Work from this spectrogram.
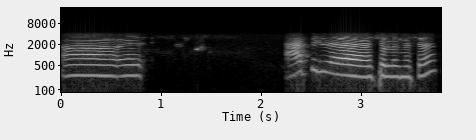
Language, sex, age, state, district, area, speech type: Tamil, female, 30-45, Tamil Nadu, Perambalur, rural, conversation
